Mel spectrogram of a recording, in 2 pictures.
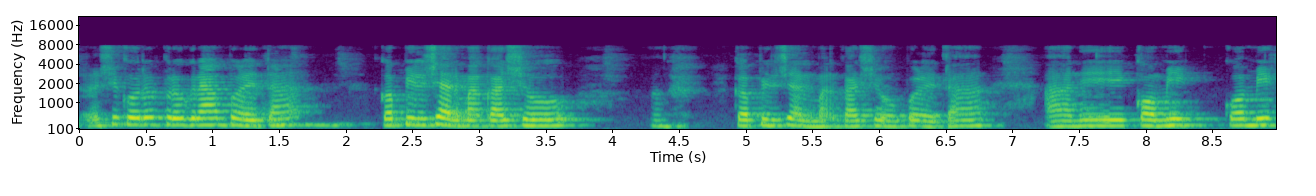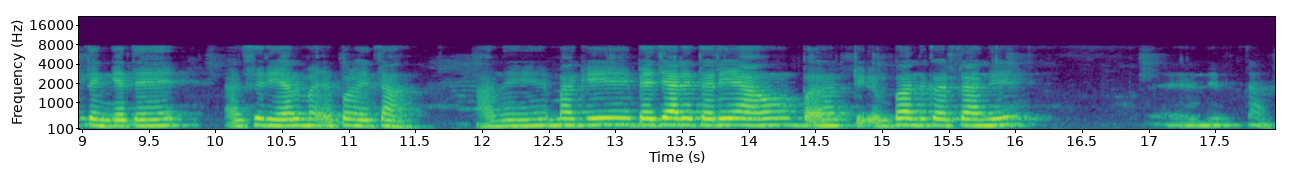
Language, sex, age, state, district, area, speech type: Goan Konkani, female, 45-60, Goa, Quepem, rural, spontaneous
